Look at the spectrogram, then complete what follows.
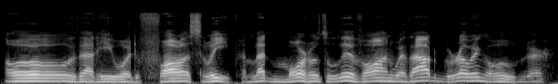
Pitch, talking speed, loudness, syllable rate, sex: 135 Hz, 150 wpm, -19 LUFS, 3.5 syllables/s, male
